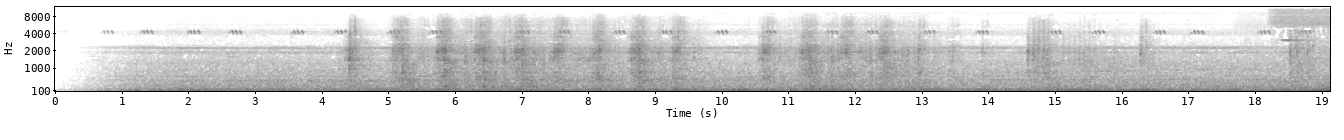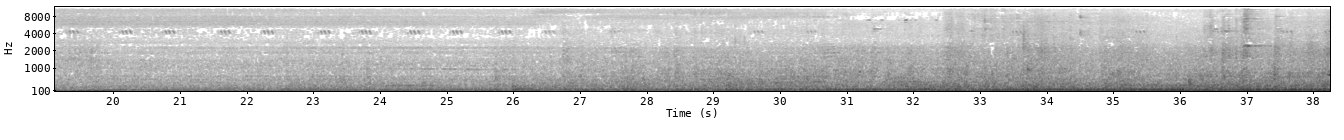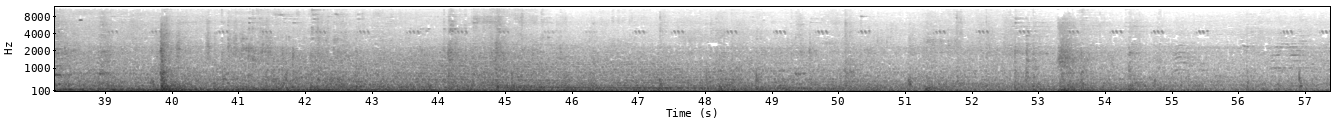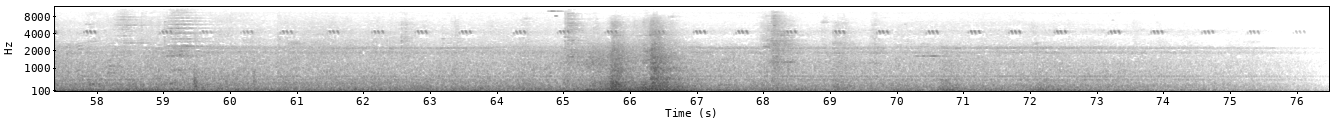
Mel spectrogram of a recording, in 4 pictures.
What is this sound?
Train at Ford Plant 1
Stereo recordings of a train in the train yard at the Ford Assembly Plant in St. Paul, MN. Recorded with a Sony PCM-D50 with Core Sound binaural mics.
engine, field-recording, industrial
